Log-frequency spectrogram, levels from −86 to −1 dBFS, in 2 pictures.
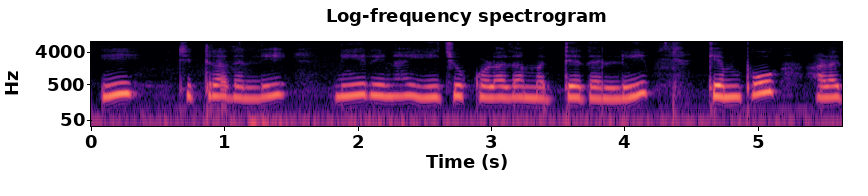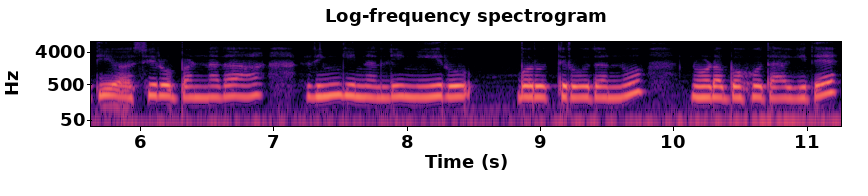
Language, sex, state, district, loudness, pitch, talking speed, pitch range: Kannada, female, Karnataka, Bijapur, -33 LUFS, 230 Hz, 80 wpm, 225-245 Hz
